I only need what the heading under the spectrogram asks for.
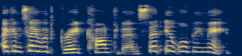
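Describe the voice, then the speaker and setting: A sly, careless teenage schoolboy from a storybook, acted by a woman reader. The voice is fairly high and bright, swooping up and down as he mocks and scoffs. Everything comes out flippant and cocky. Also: lively intonation, brisk. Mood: sly mockery. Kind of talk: dramatised fan-fiction audiobook reading.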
